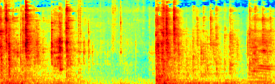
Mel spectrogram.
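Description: Metal livestock pen gate rattling and its hook latch clanking, in two bouts of clatter: one right at the start and another about three seconds in.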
